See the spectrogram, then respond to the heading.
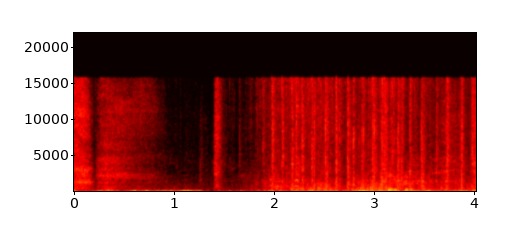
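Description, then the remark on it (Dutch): A flock of chickens in an old-fashioned fruit shed fills it with a steady, dense murmur of clucks and soft low calls as people walk through among them, a few sharper notes and scratchy clicks poking through. No one speaks. “Nee, we gaan hier eh, tussen de kippen weer naar, naar, naar achter.”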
